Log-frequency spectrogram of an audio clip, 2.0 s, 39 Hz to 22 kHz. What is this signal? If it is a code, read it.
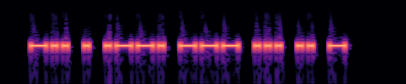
Morse code, heard as a keyed tone, about 45 wpm, 700 Hz. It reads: DEPOSIT
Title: Sentences from Top 1300 Words - New Word Drill - 45wpm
